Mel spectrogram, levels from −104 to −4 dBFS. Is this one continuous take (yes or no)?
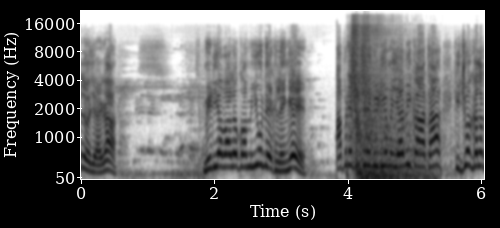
no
